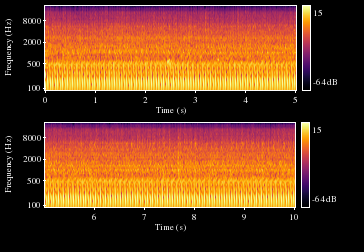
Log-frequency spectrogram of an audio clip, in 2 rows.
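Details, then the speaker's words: Coleman Powermate Pulse 1850 generator (1996 engine), after repair, under a space heater drawing slightly more than its 1500 W rating: steady, even drone holding pitch with no surging or hunting, 114 V maintained at about 62 Hz; normal running under load. "so i think we're in pretty good shape the generator is only rated at 1 500 watts and this space heater actually pulls slightly more than that and i was able to maintain voltage of 114 volts so i think we're good there"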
